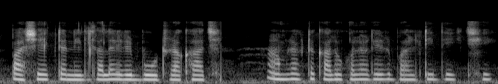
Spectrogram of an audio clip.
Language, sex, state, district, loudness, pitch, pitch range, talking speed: Bengali, female, West Bengal, Cooch Behar, -20 LUFS, 230 Hz, 220-235 Hz, 155 wpm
